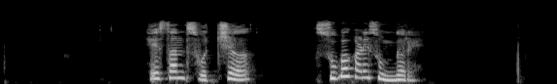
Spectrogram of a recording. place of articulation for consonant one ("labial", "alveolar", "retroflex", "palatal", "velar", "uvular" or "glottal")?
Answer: glottal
